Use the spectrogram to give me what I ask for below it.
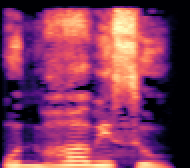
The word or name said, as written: ಉದುಭವಿಸು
